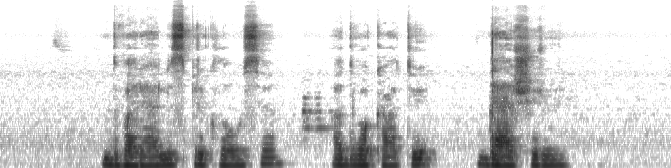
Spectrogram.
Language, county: Lithuanian, Vilnius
